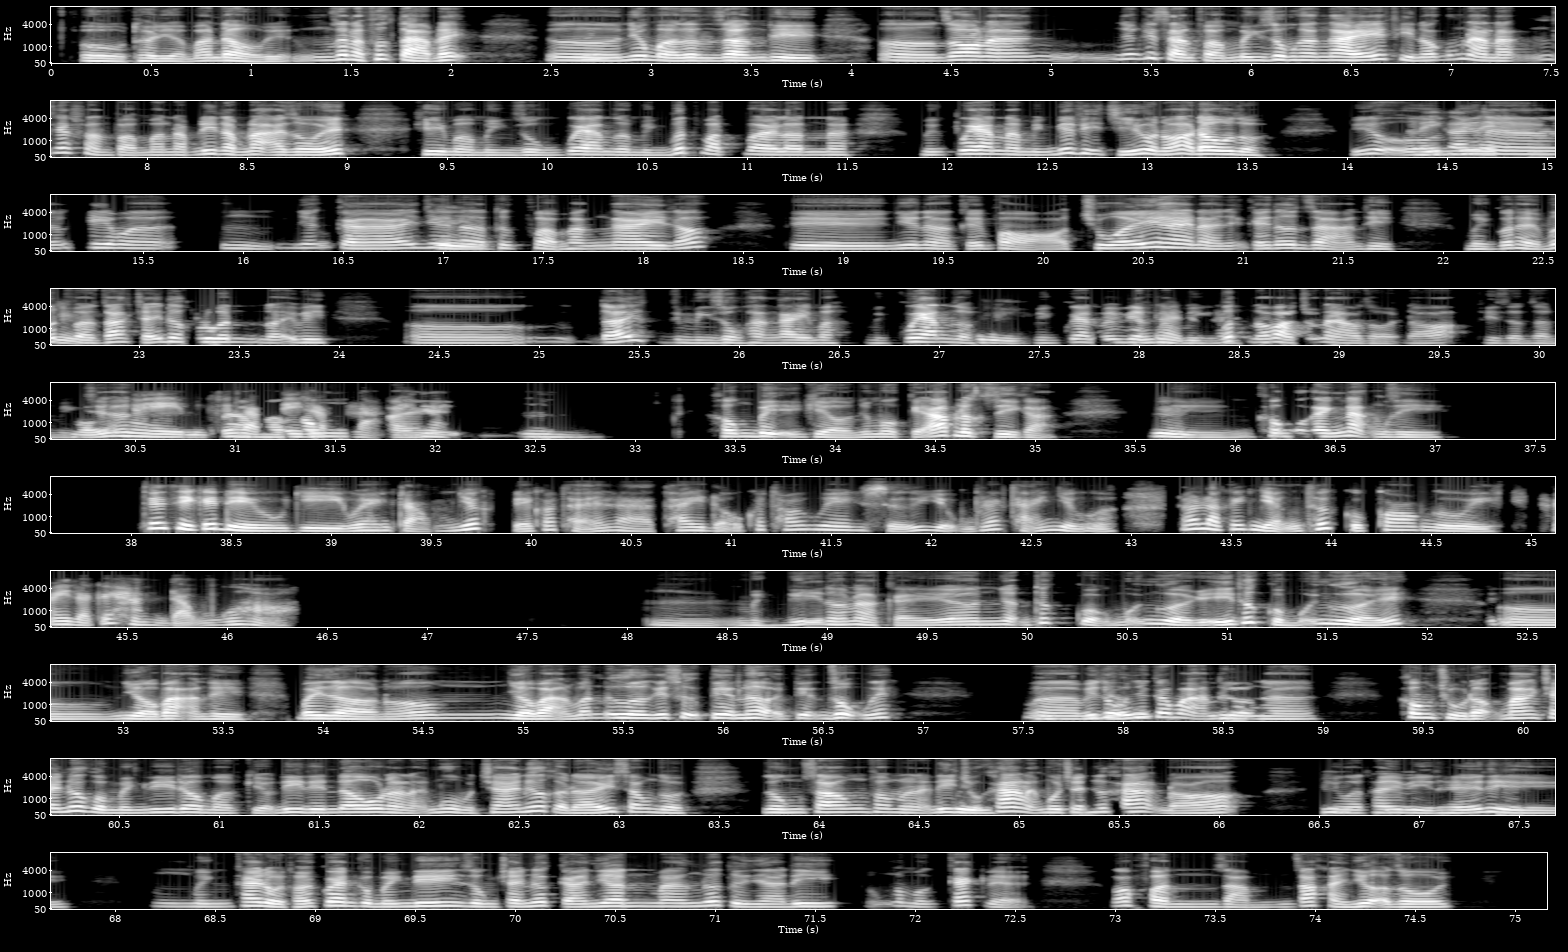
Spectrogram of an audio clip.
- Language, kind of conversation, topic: Vietnamese, podcast, Bạn thường làm gì để giảm rác thải nhựa trong gia đình?
- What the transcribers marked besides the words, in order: tapping; "lặp" said as "nặp"; "lặp" said as "nặp"; other background noise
